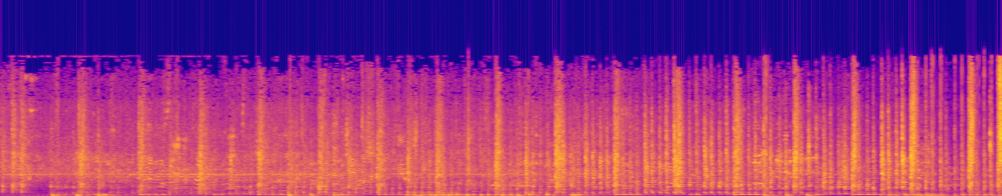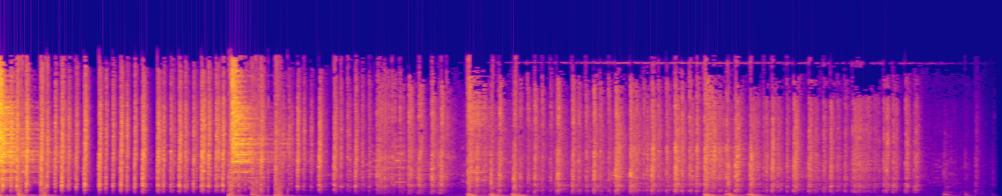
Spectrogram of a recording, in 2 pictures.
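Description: Parade drumline playing: snare and bass drums in a busy rhythm with rolls, thinning after about halfway into separate groups of hits, and dying away near the end.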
